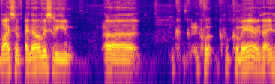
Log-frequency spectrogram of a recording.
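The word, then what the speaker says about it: Qimir: And obviously, uh, Khmer, is that how you say his name?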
